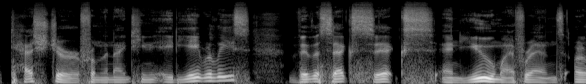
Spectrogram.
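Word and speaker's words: VIVIsectVI: 666, coupled with the word sect, and it's pronounced Vivisex 6.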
